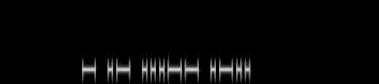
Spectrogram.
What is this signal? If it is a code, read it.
Morse code, heard as a keyed tone, about 28 wpm, 700 Hz. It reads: TA3L
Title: DXCC-100 Call Signs - 4 Characters - 28wpm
